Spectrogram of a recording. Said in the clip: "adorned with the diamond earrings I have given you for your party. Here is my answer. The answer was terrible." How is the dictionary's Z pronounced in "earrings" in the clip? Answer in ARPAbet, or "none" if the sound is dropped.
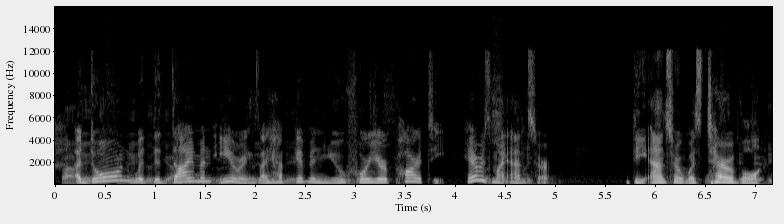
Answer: Z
